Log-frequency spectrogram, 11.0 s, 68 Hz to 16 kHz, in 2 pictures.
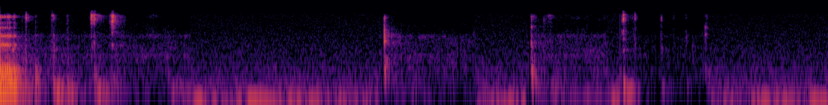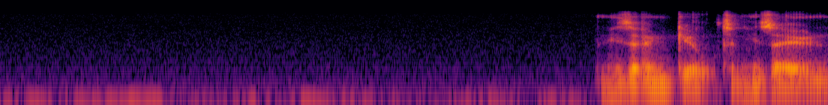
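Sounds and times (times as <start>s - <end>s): faint keyboard keystrokes: 0.1s - 0.9s, 3.5s - 4.8s.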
